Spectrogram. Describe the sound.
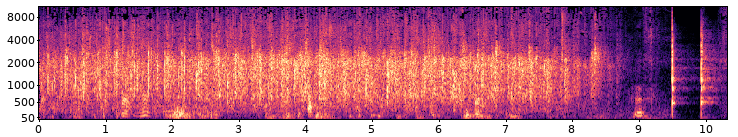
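Audience applause welcoming two speakers at a Commonwealth Club event: dense, steady clapping that holds for about eight seconds, then thins out and fades, with a few last isolated claps at the end.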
